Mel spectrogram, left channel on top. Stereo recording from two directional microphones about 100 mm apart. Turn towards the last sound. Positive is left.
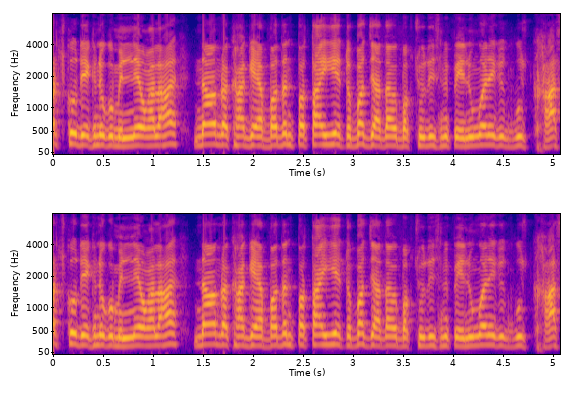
turn(degrees=-15)  # may be behind; listen again after turning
